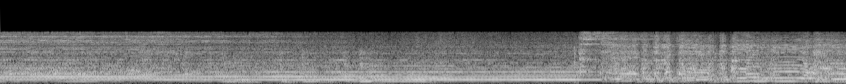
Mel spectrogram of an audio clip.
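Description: Rock band playing with electric guitar and drums: a long held chord rings for about six seconds, then the band comes back in with a choppy, rhythmic part.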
